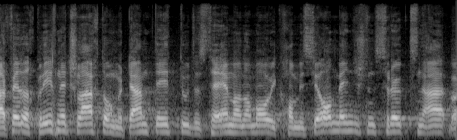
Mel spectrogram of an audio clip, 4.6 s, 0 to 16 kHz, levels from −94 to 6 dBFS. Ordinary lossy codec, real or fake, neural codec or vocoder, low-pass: none; fake; vocoder, 44.1 kHz, 128 mel bands, Pupu-Vocoder; 14.4 kHz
